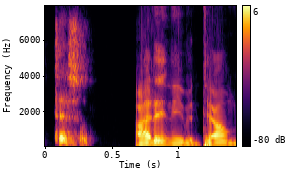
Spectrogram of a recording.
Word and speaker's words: Texel: Tessel is, you write it with an X, but you pronounce it Tessel.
